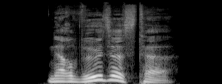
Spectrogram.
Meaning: inflection of nervös: 1. strong/mixed nominative/accusative feminine singular superlative degree 2. strong nominative/accusative plural superlative degree
- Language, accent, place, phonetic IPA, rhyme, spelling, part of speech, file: German, Germany, Berlin, [nɛʁˈvøːzəstə], -øːzəstə, nervöseste, adjective, De-nervöseste.ogg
